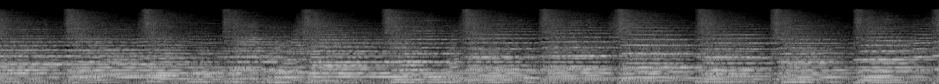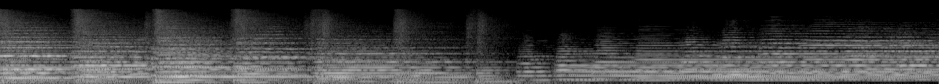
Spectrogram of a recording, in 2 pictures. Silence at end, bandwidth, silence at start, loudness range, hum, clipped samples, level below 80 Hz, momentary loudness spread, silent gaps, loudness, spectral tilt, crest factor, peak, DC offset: 0 s; 14 kHz; 0 s; 6 LU; none; under 0.1%; -44 dBFS; 8 LU; none; -22 LUFS; -5 dB/octave; 16 dB; -6 dBFS; under 0.1%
